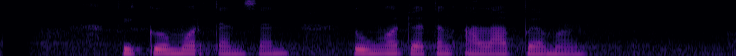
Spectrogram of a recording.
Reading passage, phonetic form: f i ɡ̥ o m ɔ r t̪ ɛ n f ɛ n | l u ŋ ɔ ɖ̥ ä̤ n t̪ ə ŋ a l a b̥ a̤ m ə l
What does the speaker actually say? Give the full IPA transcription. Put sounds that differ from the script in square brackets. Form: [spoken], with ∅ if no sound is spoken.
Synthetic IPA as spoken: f i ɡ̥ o m ɔ r t̪ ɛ n [s] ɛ n | l u ŋ ɔ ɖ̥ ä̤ [∅] t̪ ə ŋ a l a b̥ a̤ m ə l

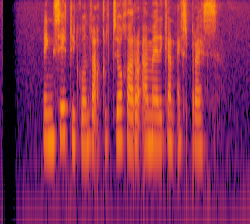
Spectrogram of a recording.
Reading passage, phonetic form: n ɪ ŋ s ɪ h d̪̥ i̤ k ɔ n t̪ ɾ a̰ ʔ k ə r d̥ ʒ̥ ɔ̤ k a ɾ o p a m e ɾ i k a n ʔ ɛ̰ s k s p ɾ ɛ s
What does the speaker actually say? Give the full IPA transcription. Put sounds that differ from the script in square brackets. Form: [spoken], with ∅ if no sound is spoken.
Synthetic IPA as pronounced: n ɪ ŋ s ɪ h d̪̥ i̤ k ɔ n t̪ ɾ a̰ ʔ k ə r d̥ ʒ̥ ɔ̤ k a ɾ o [ʔ] a m e ɾ i k a n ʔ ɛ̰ [∅] k s p ɾ ɛ s

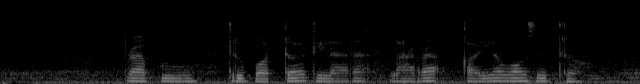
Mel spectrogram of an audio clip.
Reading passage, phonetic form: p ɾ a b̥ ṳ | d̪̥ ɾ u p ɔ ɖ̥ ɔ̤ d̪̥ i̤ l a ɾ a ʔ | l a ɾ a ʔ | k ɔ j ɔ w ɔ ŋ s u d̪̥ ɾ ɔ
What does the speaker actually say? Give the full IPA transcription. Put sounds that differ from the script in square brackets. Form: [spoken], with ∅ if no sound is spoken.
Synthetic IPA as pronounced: p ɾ a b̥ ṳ | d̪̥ ɾ u p ɔ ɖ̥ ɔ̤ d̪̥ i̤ l a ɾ a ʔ | l a ɾ a ʔ | k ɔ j ɔ w ɔ ŋ s u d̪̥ ɾ ɔ

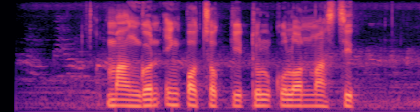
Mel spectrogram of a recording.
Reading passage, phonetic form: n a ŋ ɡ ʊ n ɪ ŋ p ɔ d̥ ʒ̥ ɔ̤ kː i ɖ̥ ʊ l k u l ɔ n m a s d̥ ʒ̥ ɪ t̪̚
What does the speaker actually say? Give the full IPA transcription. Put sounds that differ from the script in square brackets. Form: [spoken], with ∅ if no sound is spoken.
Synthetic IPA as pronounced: [m] a ŋ ɡ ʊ n ɪ ŋ p ɔ d̥ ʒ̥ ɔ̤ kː i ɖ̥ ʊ l k u l ɔ n m a s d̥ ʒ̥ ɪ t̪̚

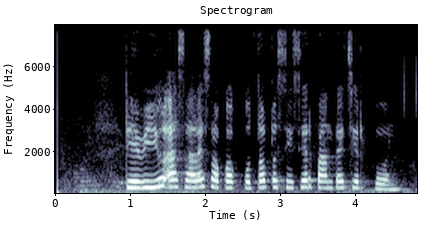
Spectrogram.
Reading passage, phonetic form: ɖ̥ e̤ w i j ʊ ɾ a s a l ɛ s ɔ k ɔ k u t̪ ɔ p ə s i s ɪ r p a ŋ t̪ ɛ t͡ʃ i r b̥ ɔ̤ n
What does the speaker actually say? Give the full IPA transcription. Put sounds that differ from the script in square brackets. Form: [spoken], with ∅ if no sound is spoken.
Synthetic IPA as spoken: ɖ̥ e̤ w i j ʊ [l] a s a l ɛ s ɔ k ɔ k u t̪ ɔ p ə s i s ɪ r p a [n] t̪ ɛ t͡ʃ i r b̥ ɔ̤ n

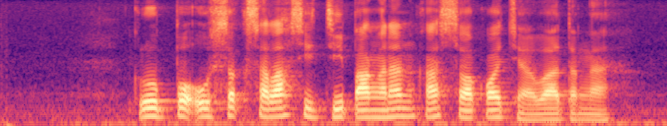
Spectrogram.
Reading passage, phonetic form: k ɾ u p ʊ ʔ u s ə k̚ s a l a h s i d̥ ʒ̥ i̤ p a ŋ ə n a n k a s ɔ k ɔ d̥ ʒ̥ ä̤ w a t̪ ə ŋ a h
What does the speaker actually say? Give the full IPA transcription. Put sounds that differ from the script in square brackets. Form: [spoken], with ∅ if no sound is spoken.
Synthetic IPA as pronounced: k ɾ u p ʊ ʔ u s ə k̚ s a l a h s i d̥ ʒ̥ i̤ p a ŋ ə n a n k a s ɔ k ɔ d̥ ʒ̥ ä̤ w a t̪ ə ŋ a h

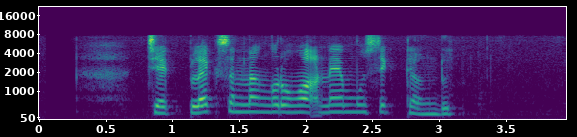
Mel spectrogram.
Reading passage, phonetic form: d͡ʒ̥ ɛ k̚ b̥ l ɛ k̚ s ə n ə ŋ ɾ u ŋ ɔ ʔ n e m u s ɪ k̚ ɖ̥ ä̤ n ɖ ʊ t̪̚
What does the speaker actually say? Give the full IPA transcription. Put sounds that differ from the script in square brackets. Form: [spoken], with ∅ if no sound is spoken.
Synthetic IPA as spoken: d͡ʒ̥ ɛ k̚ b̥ l ɛ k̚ s ə n ə ŋ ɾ u ŋ ɔ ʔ n e m u s ɪ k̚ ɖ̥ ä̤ [ŋ] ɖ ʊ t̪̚

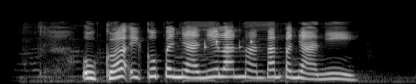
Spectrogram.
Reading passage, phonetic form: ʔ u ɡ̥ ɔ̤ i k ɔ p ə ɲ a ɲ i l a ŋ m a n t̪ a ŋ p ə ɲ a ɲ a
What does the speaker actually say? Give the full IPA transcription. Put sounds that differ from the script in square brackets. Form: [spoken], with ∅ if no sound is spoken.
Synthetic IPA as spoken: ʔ u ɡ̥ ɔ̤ i k [u] p ə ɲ a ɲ i l a [n] m a n t̪ a [n] p ə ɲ a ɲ [i]

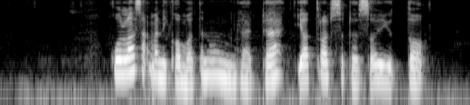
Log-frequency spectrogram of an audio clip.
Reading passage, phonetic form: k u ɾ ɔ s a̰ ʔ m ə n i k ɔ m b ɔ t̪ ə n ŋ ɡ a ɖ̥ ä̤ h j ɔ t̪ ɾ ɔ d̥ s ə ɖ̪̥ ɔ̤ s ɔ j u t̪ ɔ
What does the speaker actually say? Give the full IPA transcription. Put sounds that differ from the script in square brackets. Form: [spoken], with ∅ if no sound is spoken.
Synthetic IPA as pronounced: k u [l] ɔ s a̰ ʔ m ə n i k ɔ m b ɔ t̪ ə n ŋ ɡ a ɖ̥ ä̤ h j ɔ t̪ ɾ ɔ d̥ s ə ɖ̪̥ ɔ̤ s ɔ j u t̪ ɔ

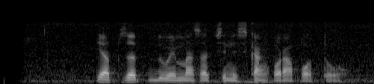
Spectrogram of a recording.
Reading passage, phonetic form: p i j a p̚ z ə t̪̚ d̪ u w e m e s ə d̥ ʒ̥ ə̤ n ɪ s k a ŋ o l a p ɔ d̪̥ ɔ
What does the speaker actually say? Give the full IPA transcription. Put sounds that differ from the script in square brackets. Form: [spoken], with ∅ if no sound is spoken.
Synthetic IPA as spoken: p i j a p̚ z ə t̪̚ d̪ u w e m [a] s [a] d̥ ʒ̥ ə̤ n ɪ s k a ŋ o [ɾ] a p ɔ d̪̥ ɔ

